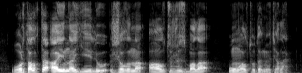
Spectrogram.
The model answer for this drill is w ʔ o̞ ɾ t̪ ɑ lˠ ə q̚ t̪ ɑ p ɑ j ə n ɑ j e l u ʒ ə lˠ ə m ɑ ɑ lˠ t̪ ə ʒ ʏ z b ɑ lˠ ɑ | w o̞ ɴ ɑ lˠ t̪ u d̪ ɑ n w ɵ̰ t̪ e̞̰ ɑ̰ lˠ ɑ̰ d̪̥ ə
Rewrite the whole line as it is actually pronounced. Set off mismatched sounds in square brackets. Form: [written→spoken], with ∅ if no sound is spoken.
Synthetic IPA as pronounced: w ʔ o̞ ɾ t̪ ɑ lˠ ə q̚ t̪ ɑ [p→ʔ] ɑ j ə n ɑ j e l u ʒ ə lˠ ə [m→n] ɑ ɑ lˠ t̪ ə ʒ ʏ z b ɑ lˠ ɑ | w o̞ ɴ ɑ lˠ t̪ u d̪ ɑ n w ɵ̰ t̪ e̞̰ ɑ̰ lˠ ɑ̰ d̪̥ ə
